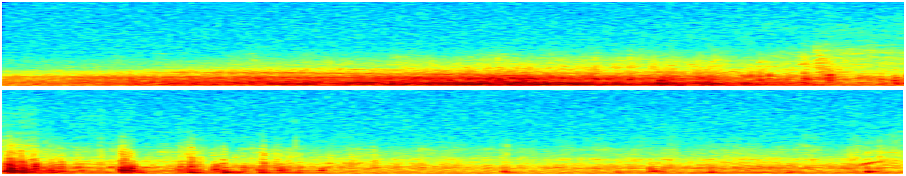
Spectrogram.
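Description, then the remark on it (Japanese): A neighbourhood pest-control disinfection truck, which sprays white smoke, makes its rounds. Its motor drones in a broad, steady rumble that swells over the first few seconds, then gives way to rattling, irregular clicks and knocks as it carries on. “お母ちゃん、消毒の車が来たよ。”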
